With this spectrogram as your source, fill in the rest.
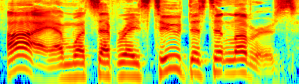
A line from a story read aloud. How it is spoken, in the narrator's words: yelled the ocean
